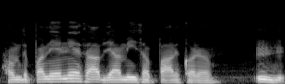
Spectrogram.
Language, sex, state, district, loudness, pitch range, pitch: Maithili, male, Bihar, Madhepura, -14 LUFS, 100-120 Hz, 110 Hz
